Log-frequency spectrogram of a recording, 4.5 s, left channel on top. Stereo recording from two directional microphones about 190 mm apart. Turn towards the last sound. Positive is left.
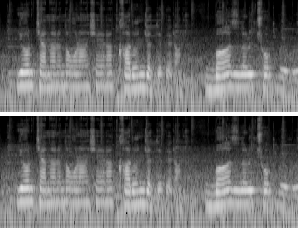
turn(degrees=0)  # may be behind; listen again after turning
